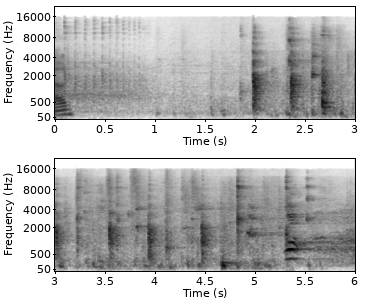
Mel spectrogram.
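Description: Table tennis rally: the ball clicking sharply off bats and table in quick succession, several strikes a second, starting about two seconds in.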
